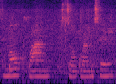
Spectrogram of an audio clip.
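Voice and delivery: ordinary delivery, nothing marked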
